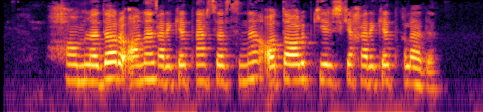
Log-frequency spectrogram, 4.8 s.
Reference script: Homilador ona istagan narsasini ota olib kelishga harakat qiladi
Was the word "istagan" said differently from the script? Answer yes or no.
yes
